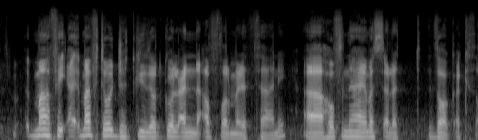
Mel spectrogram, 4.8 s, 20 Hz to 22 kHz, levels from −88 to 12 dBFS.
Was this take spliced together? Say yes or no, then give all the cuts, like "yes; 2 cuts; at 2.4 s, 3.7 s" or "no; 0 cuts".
yes; 1 cut; at 2.9 s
